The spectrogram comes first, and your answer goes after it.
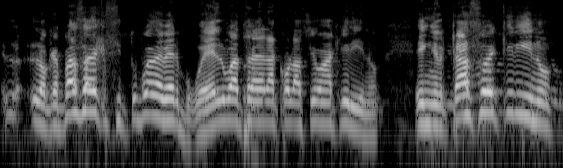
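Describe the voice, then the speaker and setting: A man, a guest crime analyst speaking deliberately and emphatically into a studio microphone in a home office. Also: high voice, animated, fairly bright tone. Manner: deliberate, emphatic, gestures while explaining. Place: home office with shelves and flags. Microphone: studio mic on boom arm.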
